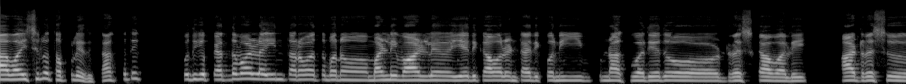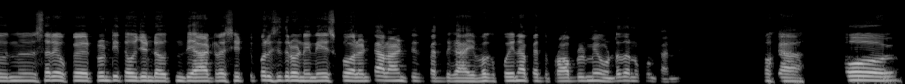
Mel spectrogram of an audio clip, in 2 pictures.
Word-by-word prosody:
వయసులో 235 +3 +2
తప్పు 200 0 -3
లేదు. 155 -7 -1
కాకపోతే 195 +7 -4 0.5
కొద్దిగా 235 +1 +1
పెద్దవాళ్ళైన 235 +1 +2
తర్వాత 220 0 0
మనం 210 -1 0 0.3
మళ్ళీ 205 +1 +3
వాళ్ళు 200 0 +5 0.3
ఏది 195 0 0
కావాలంటే 190 -1 +1
అది 180 - -3
కోనియి 185 0 -2
ఇప్పుడు 180 +2 -10
నాకు 180 0 -2
అదేదో 185 +1 0 0.5
డ్రెస్ 175 0 -1
కావాలి. 170 -2 +2 0.5
ఆ - - +6
డ్రెస్సు 185 +2 -1 0.3
ను 175 - -3 0.2
సరే 185 0 +2
ఒక 180 - -11 0.2
ట్వెంటీ 185 0 0
థౌసండవుతుంది 170 -1 +1
ఆ - - +5
డ్రెస్ 170 0 -2
ఎట్టి 175 +2 -14
పరిస్థితిలో 185 -1 +1
నేనేసుకోవాలంటే 165 +1 0
అలాంటిది 170 -2 -1
పెద్దగా 150 0 -3
ఇవ్వకపోయినా 165 +3 0
పెద్ద 155 -2 -6
ప్రాబ్లమే 170 +2 -1
ఉండదనుకుంటాను. 150 -5 -7 0.9
ఒక 165 - -11 0.8
ఓహ్ 185 -2 +5
180 Hz, 130 wpm, -25 LUFS, 165-195 Hz, 0.9 s, ఆ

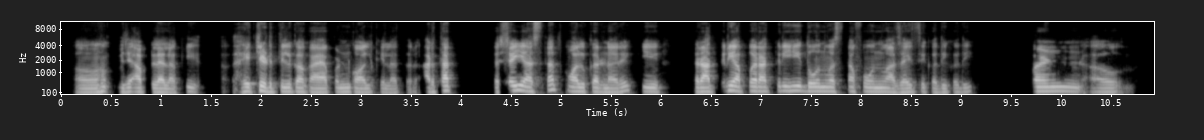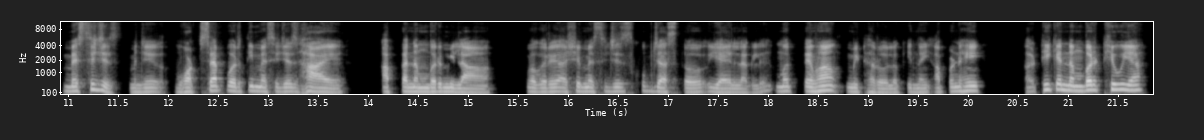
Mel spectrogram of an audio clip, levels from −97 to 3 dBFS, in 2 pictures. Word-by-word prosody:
अ, - - -9
म्हणजे 125 +2 -3
आपल्याला, 125 -2 +1
की 135 +4 -9 0.4
हे 145 +2 0
चिडतील 140 -2 +3
का 130 - +2
काय 125 -2 +3
आपण 130 +2 -2
कॉल 120 -2 0
केला 115 -2 -8
तर. 115 - -18
अर्थात 130 +6 +3 0.5
तसेही 175 +1 +4
असतात 165 +6 +1
कॉल 145 -2 +2
करणारे, 125 +2 -1
की 135 -5 -4 0.4
रात्री 135 +5 +4
अपरात्रीही 155 +1 +3
.2:00 145 -1 -1
फोन 140 -2 -1
वाजायचे 125 +1 -3
कधी-कधी. 125 +2 -9 0.6
पण 150 0 +3 0.4
अ, 130 0 -7 0.5
मेसेजेस 155 - 0
म्हणजे 130 +1 -3 0.2
WhatsAppवरती 155 +3 +2
मेसेजेस, 140 -1 -2
हाय 130 -5 +4 0.4
आपका 145 - +1
नंबर 135 0 +2
मिला 125 -3 +3 0.6
वगैरे 135 0 -1
असे 135 +2 -1
मेसेजेस 140 +1 -4
खूप 160 -3 -12
जास्त 130 -2 -1 0.2
यायला 120 -3 0
लागले. 115 +2 -6
मग 155 +1 -1
तेव्हा 160 +4 +6
मी 135 -1 -2
ठरवलं, 120 -2 -4
की 130 - -7
नाही 125 0 -5
आपण 130 +4 -3
हे 165 +2 +4 0.7
ठीक 200 +1 +3
आहे 200 - +6
नंबर 175 +2 +7
ठेऊया 205 -3 +5
135 Hz, 145 wpm, -25 LUFS, 125-150 Hz, 0.7 s, नंबर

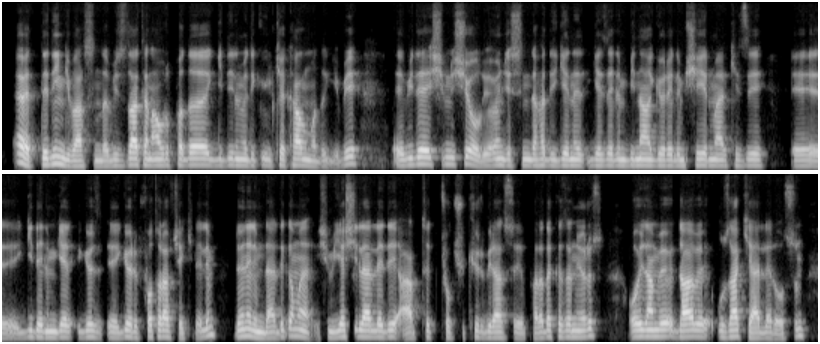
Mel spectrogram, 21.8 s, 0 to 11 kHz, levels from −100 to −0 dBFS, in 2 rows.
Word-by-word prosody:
Evet, - - +5
dediğin 130 +2 +3
gibi 105 -3 +1
aslında, 100 0 -1
biz 105 -1 -6
zaten 120 +1 +4
Avrupa’da 115 +1 +3
gidilmedik 110 -1 -3
ülke 110 +1 -3
kalmadı 110 -5 +1
gibi. 140 +2 -4 0.4
Eee, 110 - -1
bir 120 +1 -2
de 135 -1 +6
şimdi 130 -1 -4
şey 135 +2 0
oluyor, 110 -6 +1
öncesinde, 110 -1 -2
hadi 110 -1 -3
gene 110 0 +1 0.2
gezelim, 110 -1 -2
bina 110 0 +2
görelim, 105 0 -2
şehir 115 0 -1
merkezi, 110 0 -3 0.3
eee, 105 0 -2
gidelim, 110 0 -1
ge 115 -1 0
göz 110 -1 -3
eee, 105 -1 -3
görüp 105 +1 -1
fotoğraf 120 0 +1
çekilelim, 130 +10 -4 0.3
dönelim 125 -5 +2
derdik 110 +6 0
ama 130 -5 +1
şimdi 105 0 -5
yaş 120 +1 0
ilerledi, 120 -1 +3
artık - - -2
çok - - -7
şükür 110 -4 -8
biraz, 110 -1 0
ııı, 95 -1 -5
para 105 - -1
da 120 0 -1
kazanıyoruz. 120 +3 -2 0.3
O 120 - +2
yüzden 125 0 +4
böy 130 0 +2
daha 120 +1 +8
bö 125 0 +1
uzak 125 +2 +2
yerler 100 -2 +2
olsun, 135 0 -6
115 Hz, 150 wpm, -22 LUFS, 105-120 Hz, 0.4 s, daha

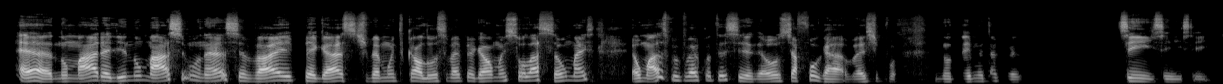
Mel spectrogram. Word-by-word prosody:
É, 130 - +6
no 140 +2 -7
mar, 145 +7 +4
ali, 170 0 0
no 200 +2 -10
máximo, 195 0 +4
né, 150 -2 +1
você 170 - 0
vai 155 +7 +4
pegar, 155 -2 +2
se - - -1
tiver 150 0 -1
muito 165 +4 -11
calor, 150 -2 0
você 155 - -6
vai 155 0 -4
pegar 155 -2 -1
uma 160 +2 -7
insolação, 180 -2 -1
mas 190 +1 -5 0.4
é - - -1
o - - -1
máximo 325 - 0
que 180 - -18
vai 185 0 0
acontecer, 190 -7 -5
né, 125 0 -6
ou 145 +4 -2
se 150 - -2
afogar, 145 - -2
mas 125 +2 -5
tipo, - - -9 0.4
não 130 0 -14
tem 130 - -9
muita 145 +4 -18
coisa. 120 -6 -20 0.9
Sim, 145 -4 0
sim, 125 0 -4
sim. 120 0 -9
155 Hz, 190 wpm, -21 LUFS, 140-185 Hz, 0.9 s, É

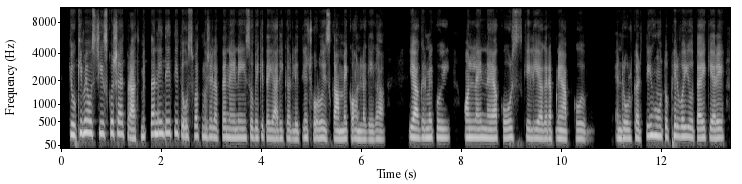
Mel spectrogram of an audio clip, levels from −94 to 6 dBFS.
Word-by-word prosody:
क्योंकि 225 +3 +4
मैं 265 - +7
उस 250 -2 +3
चीज़ 245 -4 +1
को 250 - +2
शायद 240 -2 +1
प्राथमिकता 185 +7 0
नहीं 245 +1 +5
देती, 255 0 -1
तो 210 -4 -2
उस 185 - -5
वक़्त 195 -1 -2
मुझे 180 -1 -2
लगता 175 -1 -3
है 175 - 0
नही-नही 170 0 0
सुबह 170 0 -3
की 190 - -5
तैयारी 160 -1 -2
कर 155 +1 -6
लेती 145 +2 -5
हूँ। 170 - +1
छोड़ो 160 +1 -1
इस 155 -3 -2
काम 150 -1 +2
में 155 +1 +2
कौन 145 0 0
लगेगा? 145 0 -4 0.5
या 180 -2 +6
अगर 165 0 -1
मैं 170 0 +2
कोई 170 -1 0 0.3
ऑनलाइन 170 -1 +3
नया 160 0 +3
कोर्स 165 +1 -2
के 165 -1 -2
लिए 160 +1 -1
अगर 155 0 -1
अपने 155 0 -1
आप 145 -2 +1
को 155 0 -2 0.7
एनरोल 160 0 +1
करती 165 +4 -2
हूँ 205 -2 +5
तो 185 - -2
फिर 205 -1 +2
वही 185 0 +1
होता 170 -3 -1
है 170 +1 +3
कि 170 +1 -4
अरे 165 +1 +1
170 Hz, 230 wpm, -24 LUFS, 160-185 Hz, 0.7 s, मैं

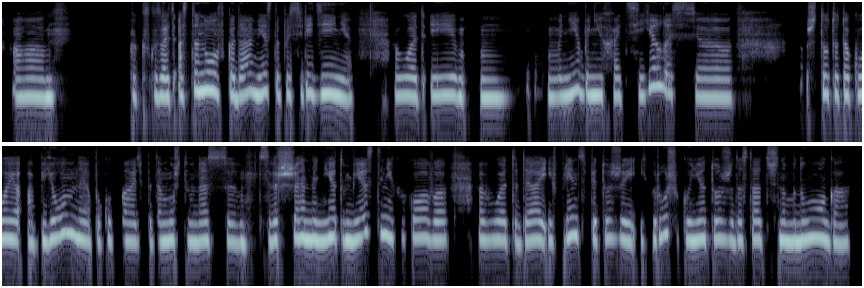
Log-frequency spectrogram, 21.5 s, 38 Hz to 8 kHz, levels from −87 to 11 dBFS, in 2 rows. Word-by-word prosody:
э, 210 0 +1 1.1
как 215 -3 -9
сказать, 215 -2 +1
остановка, 255 0 +4
да, 225 +5 0
место 235 -1 +2
посередине. 230 -2 +2 0.5
Вот, 225 -1 0
и 225 0 +1 0.3
м 205 0 +1 0.4
мне 215 +5 +2
бы 235 -1 -1
не 230 0 +6
хотелось, 230 +5 -4
э, 210 -1 -1 0.9
что-то 230 -2 -3
такое 230 0 +1
объёмное 225 +4 +1
покупать. 205 0 -6
Потому 210 +1 +1
что 210 0 -6
у - - +2
нас, 215 +2 -2
м, 200 -2 -2
совершенно 225 +2 +3
нету 220 +1 +3
места 250 +7 +1
никакого. 235 -2 -2 0.4
Вот, 220 -1 -2
да 215 +3 -2
и 210 +1 -2
в - - -20
принципе 240 -2 -1
тоже 230 -1 -2
игрушек 225 +4 -5
у 220 - +2
неё 220 +1 +4
тоже 225 -1 -3
достаточно 220 +1 -2
много. 210 -2 +3
220 Hz, 110 wpm, -23 LUFS, 210-235 Hz, 1.1 s, не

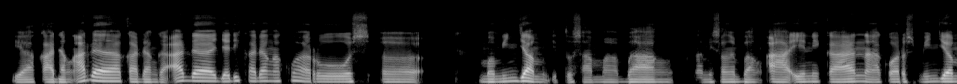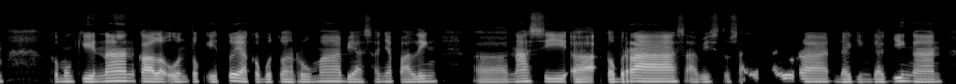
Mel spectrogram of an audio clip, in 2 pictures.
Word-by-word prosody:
ya 115 0 -1
kadang 115 0 0
ada, 160 -1 +5
kadang 120 -2 -1
nggak 115 - -3
ada. 170 -1 +3 0.2
Jadi 145 +3 0
kadang 160 -1 -2
aku 165 +4 -9
harus, 130 -4 -1 0.2
eee, 120 -1 -3 0.6
meminjam 130 +1 +3
gitu - - -14
sama 110 0 -8
bank. 115 -1 -2 0.2
Nah, 110 - -11
misalnya 115 +1 -5
bank 115 -1 -5
A 115 -1 +2
ini 125 +1 -2
kan, 125 +3 +2
nah 120 - 0
aku - - -10
harus 120 0 -4
minjam. 135 +1 +2 0.5
Kemungkinan 135 +4 +2
kalau 130 -2 +4
untuk 130 +2 -3
itu 125 +5 0
ya 140 - +5
kebutuhan 120 -1 -4
rumah 135 +4 -2
biasanya 120 +1 -5
paling, 130 +4 -2 0.4
eee, 110 +1 -4
nasi, 135 +1 0
eee, 115 +1 +2
atau 120 - +1
beras, 135 +1 +5
habis 115 +1 -6
itu - - -14
sayur-sayuran, 130 +3 -2
daging-dagingan, 125 +3 -2
125 Hz, 135 wpm, -22 LUFS, 115-135 Hz, 0.6 s, ada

